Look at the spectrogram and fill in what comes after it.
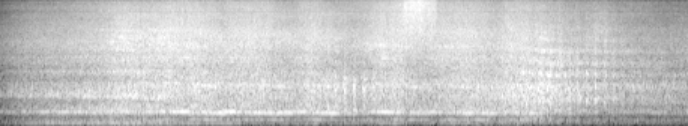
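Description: Seibu Red Arrow limited express electric train passing close by: a steady hum and the rush of wheels on rail that build up, stay loud while the cars go by, and fade near the end, with a few wheel clacks about four seconds in.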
